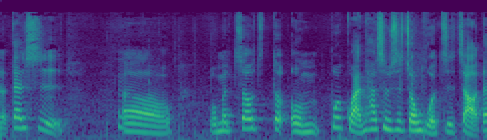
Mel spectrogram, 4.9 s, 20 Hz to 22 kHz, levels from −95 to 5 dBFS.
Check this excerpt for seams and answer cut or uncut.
uncut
